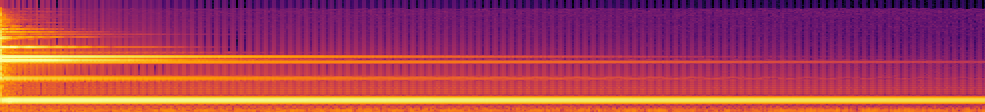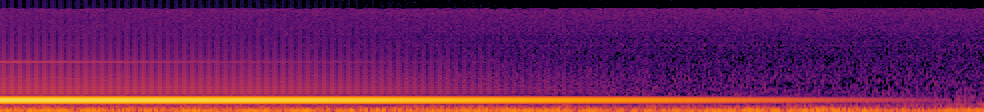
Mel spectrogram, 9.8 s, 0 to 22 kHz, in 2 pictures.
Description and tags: Bwana Kumala Ugal 11
University of North Texas Gamelan Bwana Kumala Ugal recording 11. Recorded in 2006.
